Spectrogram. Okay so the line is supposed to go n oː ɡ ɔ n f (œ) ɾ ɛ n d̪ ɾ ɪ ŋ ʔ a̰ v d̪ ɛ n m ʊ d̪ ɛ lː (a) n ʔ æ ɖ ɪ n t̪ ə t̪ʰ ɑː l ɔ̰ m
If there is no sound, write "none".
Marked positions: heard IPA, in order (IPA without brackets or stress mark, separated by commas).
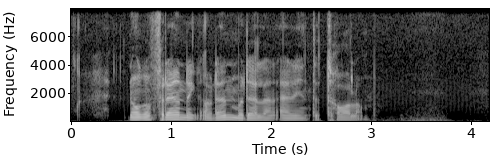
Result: œ, ə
